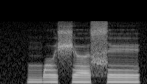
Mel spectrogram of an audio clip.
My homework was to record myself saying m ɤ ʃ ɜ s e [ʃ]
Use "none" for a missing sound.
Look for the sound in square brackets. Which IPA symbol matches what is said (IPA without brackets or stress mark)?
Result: none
